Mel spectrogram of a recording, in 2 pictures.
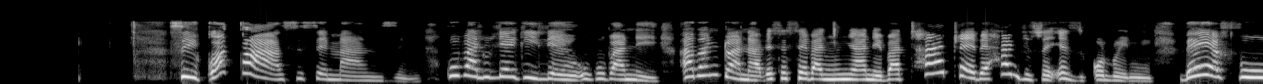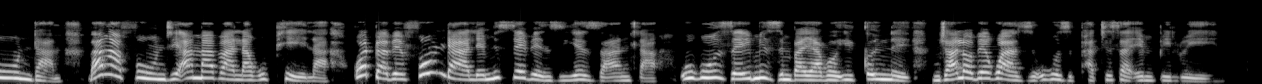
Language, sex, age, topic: North Ndebele, female, 36-49, education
